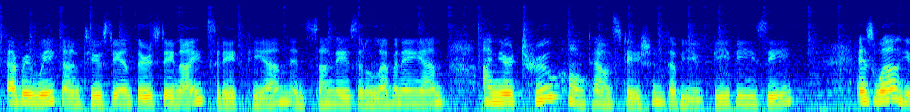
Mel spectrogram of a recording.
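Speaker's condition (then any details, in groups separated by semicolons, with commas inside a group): No condition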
